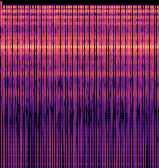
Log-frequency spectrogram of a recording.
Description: Scanner Pulsing Dull, drones

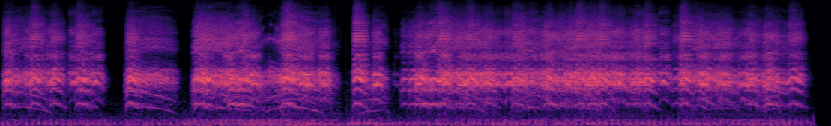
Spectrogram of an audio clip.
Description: Crows Cawing Angrily

